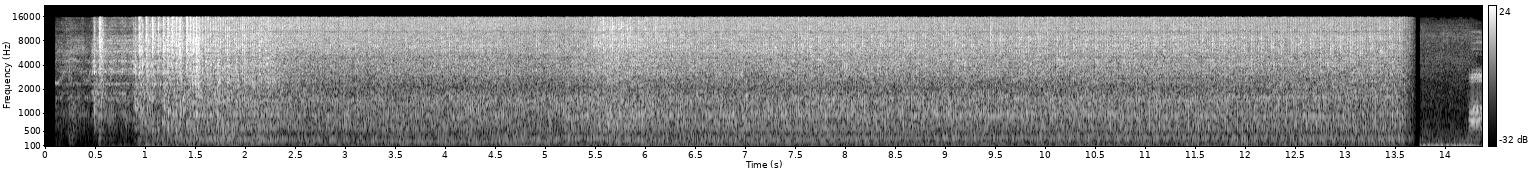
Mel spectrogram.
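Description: An engine starting: a few quick cranking clicks in the first second, then it catches and runs steadily until the sound cuts off suddenly near the end.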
